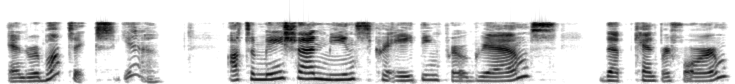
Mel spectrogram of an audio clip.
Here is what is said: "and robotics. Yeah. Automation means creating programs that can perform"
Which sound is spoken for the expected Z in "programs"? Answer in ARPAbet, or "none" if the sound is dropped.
S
